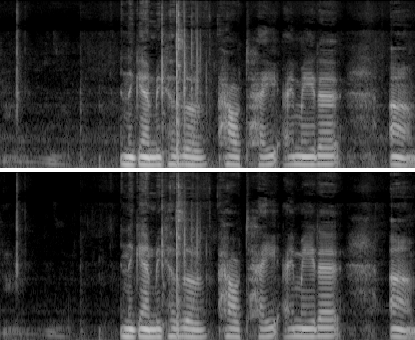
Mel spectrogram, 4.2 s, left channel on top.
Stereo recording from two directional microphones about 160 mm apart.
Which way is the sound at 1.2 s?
20° right (ahead or behind).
